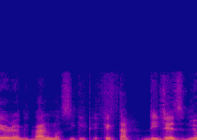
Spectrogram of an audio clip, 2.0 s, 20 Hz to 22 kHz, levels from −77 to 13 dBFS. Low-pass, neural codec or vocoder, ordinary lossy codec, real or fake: 10.8 kHz; codec, 16 kHz in and 24 kHz out, 0.4 kbps, LongCat-Audio-Codec, four codebook decoder; AAC, 32 kbps; fake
